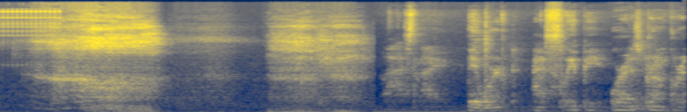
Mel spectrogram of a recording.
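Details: Adult sleeping on an office couch after being given alcohol and snacks, recorded with hidden mics for a snoring contest. Loud rattling snores with hissy breaths and snorting over faint room noise; heavy snoring.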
